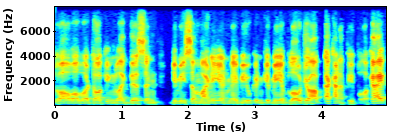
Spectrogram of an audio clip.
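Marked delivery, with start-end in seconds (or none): 0.0-4.0 scornful, derisive caricature of a guru. Imitating gurus who ask for money: mocking guru impression. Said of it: "these gurus who would wear their beards".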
